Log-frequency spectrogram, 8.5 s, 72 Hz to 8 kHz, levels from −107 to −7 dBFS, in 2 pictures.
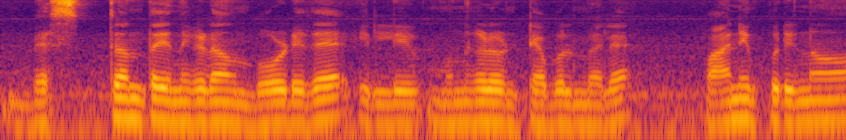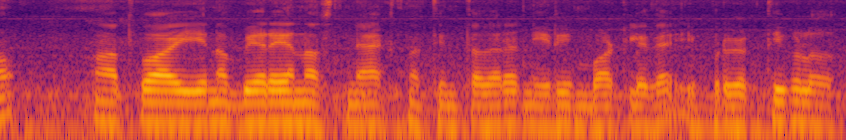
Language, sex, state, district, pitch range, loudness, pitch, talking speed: Kannada, male, Karnataka, Shimoga, 115-130 Hz, -29 LUFS, 125 Hz, 165 wpm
